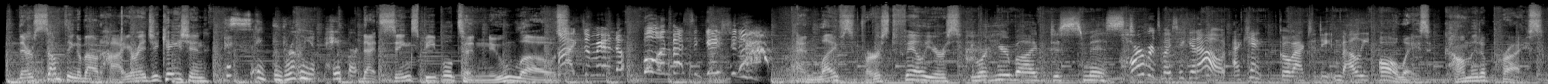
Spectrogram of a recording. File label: Promo Demo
